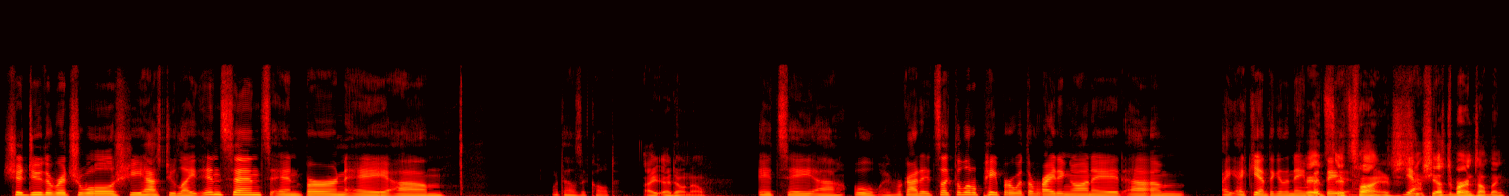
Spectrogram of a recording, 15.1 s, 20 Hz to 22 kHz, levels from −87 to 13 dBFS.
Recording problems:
choppy; occasionally; 1% of the speech affected

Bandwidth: 14.5 kHz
